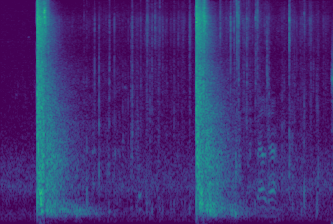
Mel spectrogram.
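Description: Two loud shotgun blasts fired at decoyed pigeons outdoors, spaced a couple of seconds apart, each a sharp crack with a ringing decay, with faint field sounds between.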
